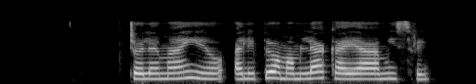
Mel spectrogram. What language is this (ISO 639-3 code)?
swa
